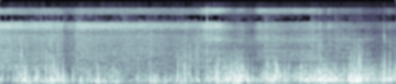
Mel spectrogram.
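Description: Steady wind by a seaside rock at Foça buffeting the microphone, a loud continuous rumble with gusting swells and rustling, no voices.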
